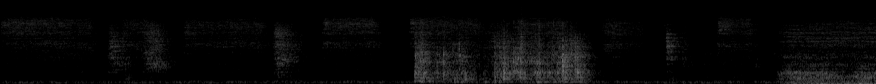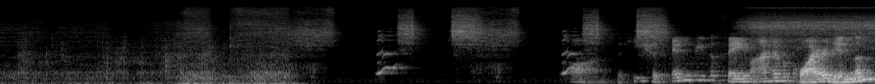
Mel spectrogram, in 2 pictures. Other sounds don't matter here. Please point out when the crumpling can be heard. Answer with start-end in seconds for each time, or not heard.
4.1-6.0, 8.9-10.9.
